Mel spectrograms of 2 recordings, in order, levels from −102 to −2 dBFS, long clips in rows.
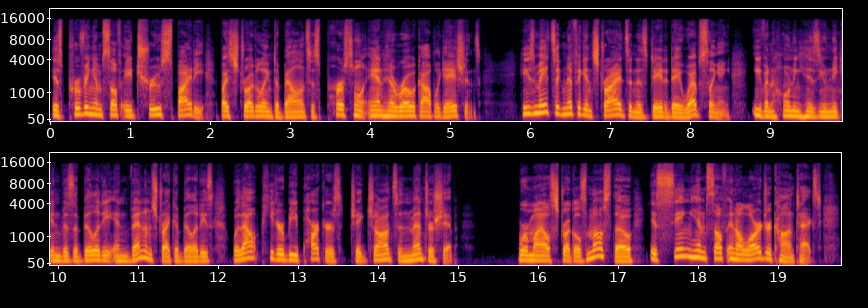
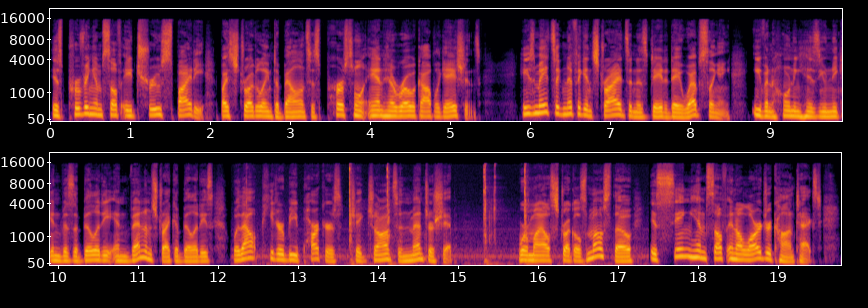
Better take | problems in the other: first | keyboard typing; noticeable; from 12 to 16 s; peak 6 dB below the speech

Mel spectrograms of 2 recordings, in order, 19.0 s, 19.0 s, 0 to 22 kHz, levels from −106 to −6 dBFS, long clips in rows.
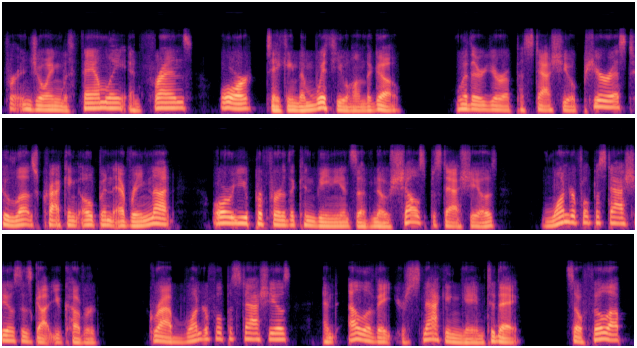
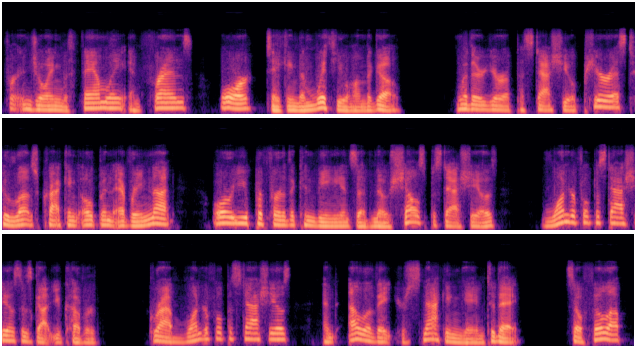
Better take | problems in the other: first | garbled, watery; badly; nothing above 7.5 kHz; slightly in the first

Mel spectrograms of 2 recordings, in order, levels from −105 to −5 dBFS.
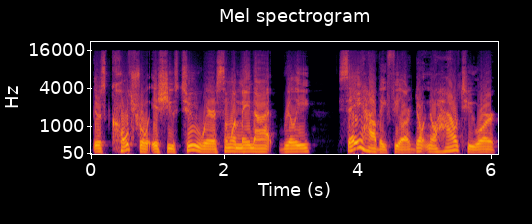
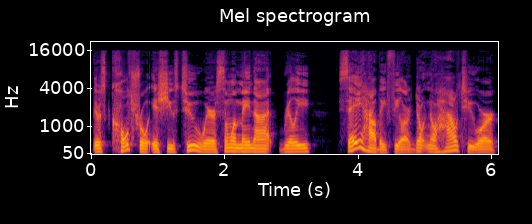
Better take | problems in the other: second | distortion; slight; 10% of the sound clipped

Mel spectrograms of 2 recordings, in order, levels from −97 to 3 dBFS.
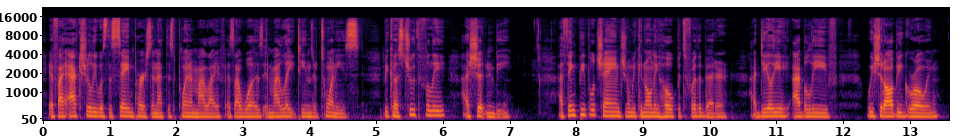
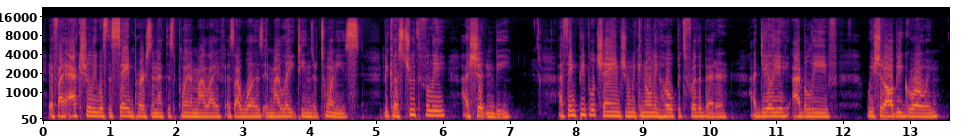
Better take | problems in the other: first | distortion; slight; 10 dB below the speech

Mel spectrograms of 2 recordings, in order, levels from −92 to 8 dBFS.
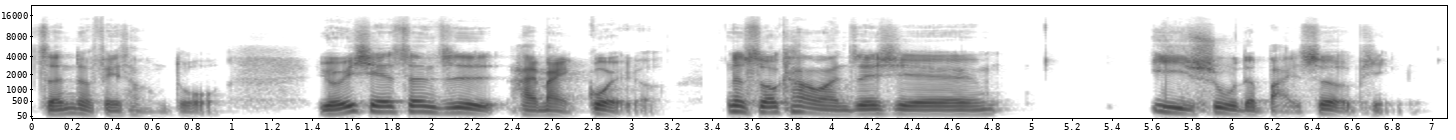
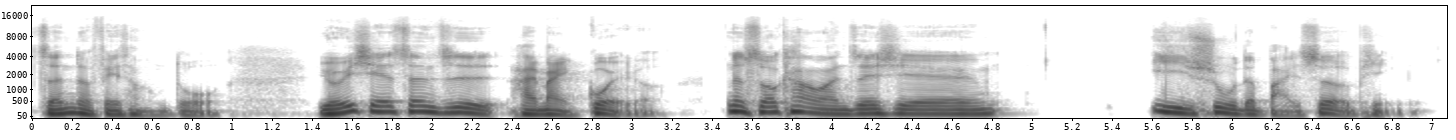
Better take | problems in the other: second | thin; very; fading below 300 Hz

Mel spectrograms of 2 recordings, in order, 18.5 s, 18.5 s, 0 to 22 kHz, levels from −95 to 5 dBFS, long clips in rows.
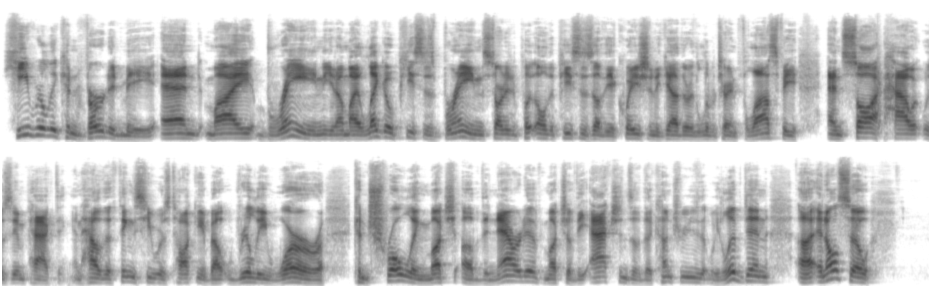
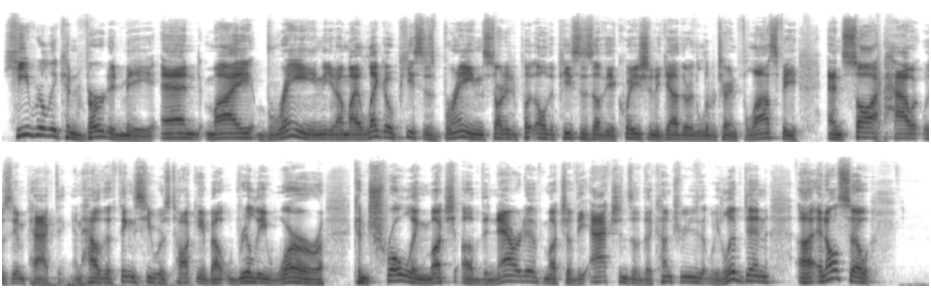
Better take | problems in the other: second | thin; somewhat; fading below 450 Hz

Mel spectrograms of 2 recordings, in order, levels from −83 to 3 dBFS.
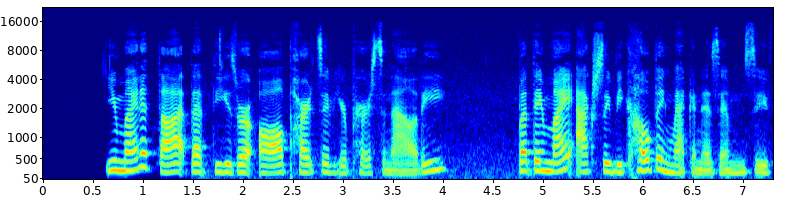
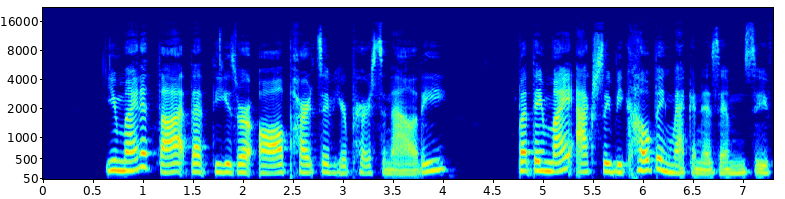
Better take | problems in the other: second | hiss; faint; from 1.5 s on; 30 dB below the speech

